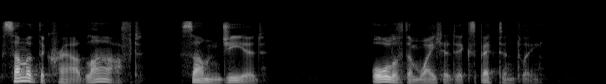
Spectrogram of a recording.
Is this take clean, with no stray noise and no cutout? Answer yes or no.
yes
